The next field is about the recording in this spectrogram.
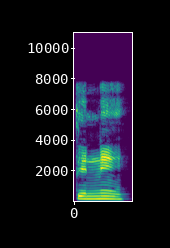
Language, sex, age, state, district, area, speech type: Odia, male, 18-30, Odisha, Ganjam, urban, read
